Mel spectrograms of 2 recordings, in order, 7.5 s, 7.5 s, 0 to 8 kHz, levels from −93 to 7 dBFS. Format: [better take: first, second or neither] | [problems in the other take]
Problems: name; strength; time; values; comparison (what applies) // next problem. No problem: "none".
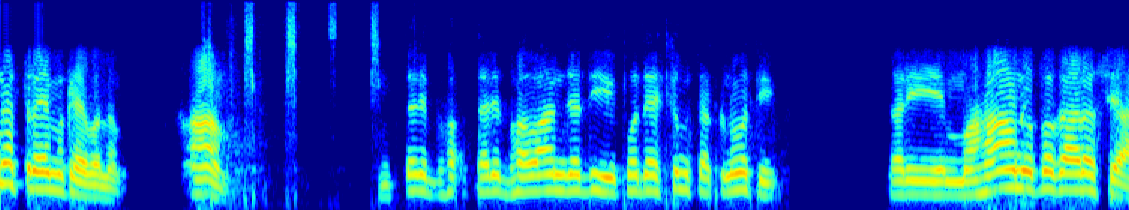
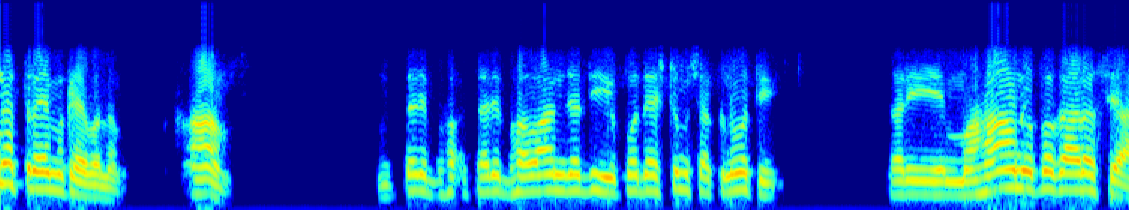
second | noise reduction (neural mask model DeepFilterNet 3)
